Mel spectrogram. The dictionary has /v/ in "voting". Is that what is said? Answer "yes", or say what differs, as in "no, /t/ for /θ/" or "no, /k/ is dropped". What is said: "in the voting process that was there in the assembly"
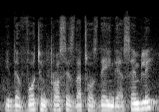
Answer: yes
